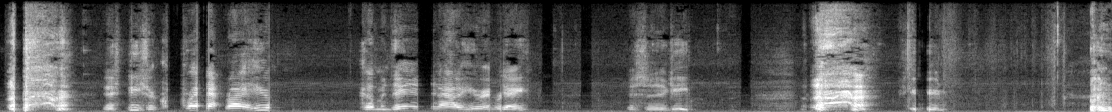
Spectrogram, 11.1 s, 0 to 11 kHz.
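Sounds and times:
loud raspy coughs: 0:00.0 - 0:00.8, 0:08.0 - 0:09.5, 0:10.8 - 0:11.1
speech: 0:01.3 - 0:02.8, 0:03.6 - 0:05.4, 0:06.3 - 0:07.0, 0:08.0 - 0:09.6.

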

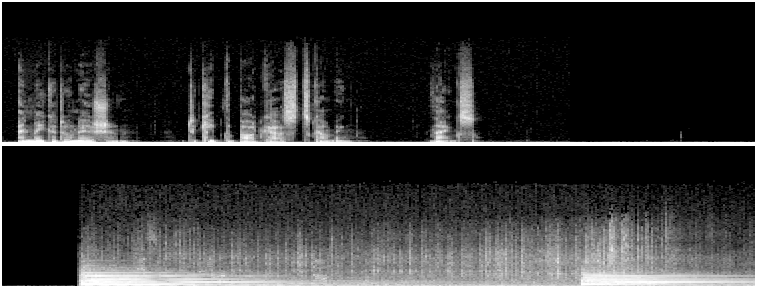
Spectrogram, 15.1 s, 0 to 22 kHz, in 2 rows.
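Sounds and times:
steady hiss of outdoor noise: 0:00.0 - 0:15.0
speech: 0:00.2 - 0:01.3, 0:01.9 - 0:03.6, 0:04.3 - 0:04.8
large church bell of the Westerkerk in Amsterdam tolling the hour: 0:08.3 - 0:15.0.

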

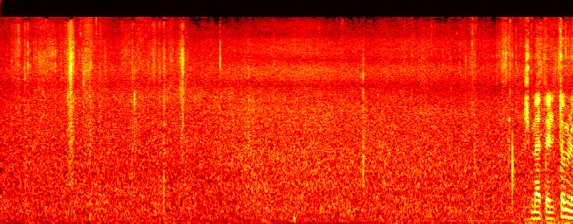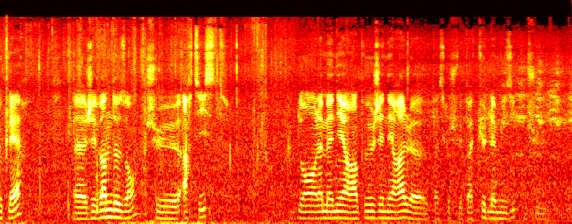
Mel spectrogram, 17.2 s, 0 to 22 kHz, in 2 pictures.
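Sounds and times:
sea surf breaking among rocks on a rocky beach: 0:00.0 - 0:17.1
wind adding a low rumble: 0:00.0 - 0:17.1
speech: 0:07.9 - 0:09.0, 0:09.7 - 0:11.9, 0:13.0 - 0:17.0.

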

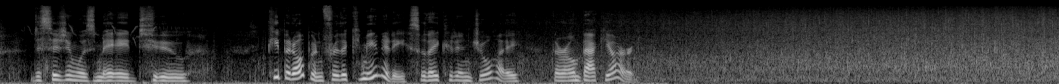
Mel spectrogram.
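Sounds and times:
speech: 0:00.3 - 0:02.1, 0:02.7 - 0:06.5
spring water flowing and splashing: 0:04.9 - 0:10.5.

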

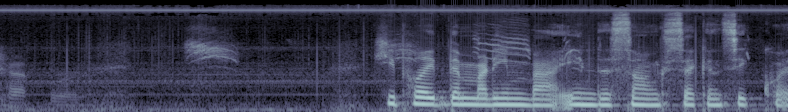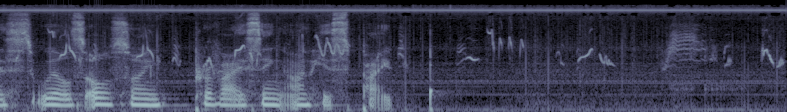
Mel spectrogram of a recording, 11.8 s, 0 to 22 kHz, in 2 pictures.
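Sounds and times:
low hum: 0:00.0 - 0:11.7
high chirping call from decoy whistles and recorders: 0:01.3 - 0:11.7
owl-like hooting notes from decoy whistles and recorders: 0:01.3 - 0:11.7
speech: 0:02.8 - 0:09.1.

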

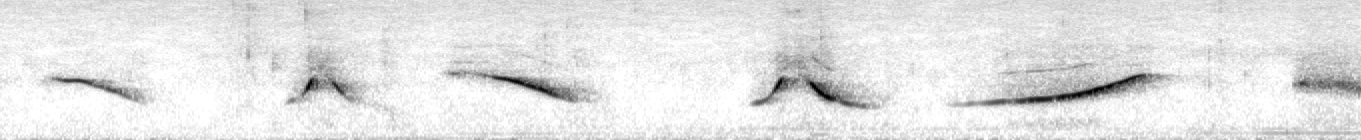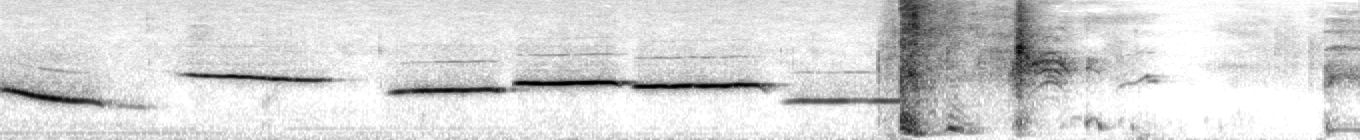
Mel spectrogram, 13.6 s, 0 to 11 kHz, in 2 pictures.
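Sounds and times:
person whistling a short tune: 0:01.4 - 0:02.9, 0:03.8 - 0:05.9, 0:06.5 - 0:11.3
brief laugh or cough: 0:11.2 - 0:12.7.

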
